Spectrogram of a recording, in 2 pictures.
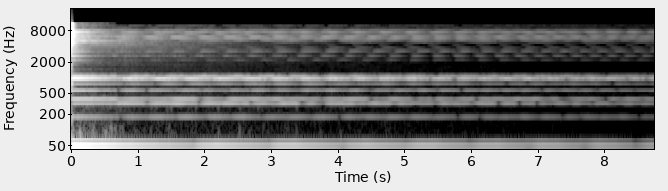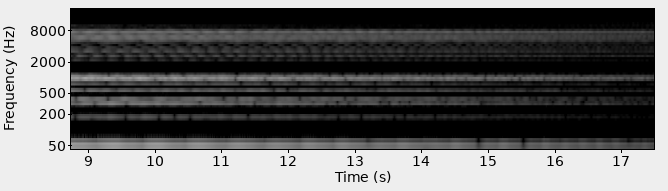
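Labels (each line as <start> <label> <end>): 0.0 A bell rings with a lot of delay and reverb, creating an ambient effect after the initial strike. 17.5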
